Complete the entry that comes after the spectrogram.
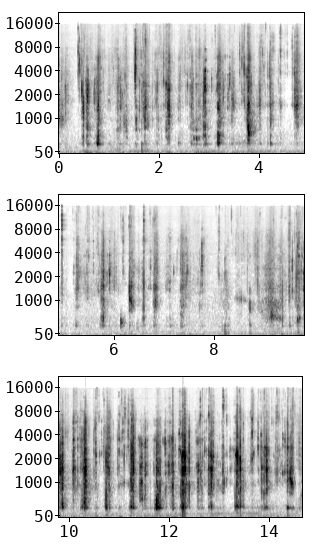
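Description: Close-miked chewing of raw seafood: many quick, wet crunching and smacking clicks, denser in the second half.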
